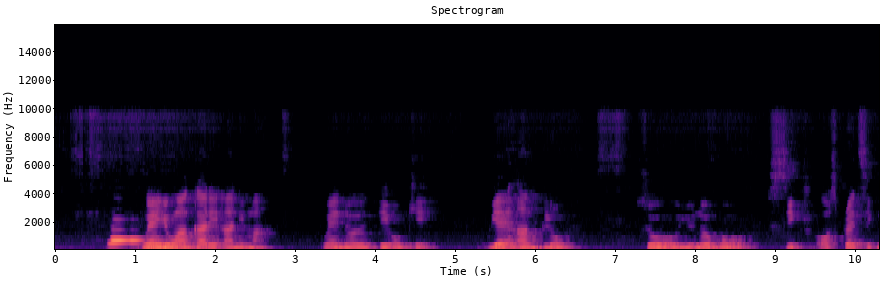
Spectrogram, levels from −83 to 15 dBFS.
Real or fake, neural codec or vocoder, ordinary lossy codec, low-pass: real; none; none; 9.9 kHz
